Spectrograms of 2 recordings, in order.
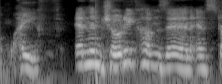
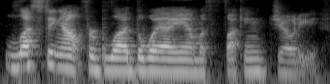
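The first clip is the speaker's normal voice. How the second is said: usual speaking voice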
